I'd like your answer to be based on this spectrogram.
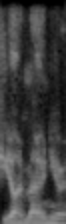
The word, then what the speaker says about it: eudaimonia: So a word that looms large in Aristotelian virtue ethics is the word eudaimonia, and that's spelled E-U-D-A-I-M-O-N-I-A, eudaimonia.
